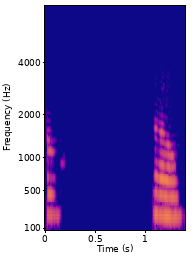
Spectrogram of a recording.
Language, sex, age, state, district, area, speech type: Bodo, female, 30-45, Assam, Kokrajhar, rural, conversation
